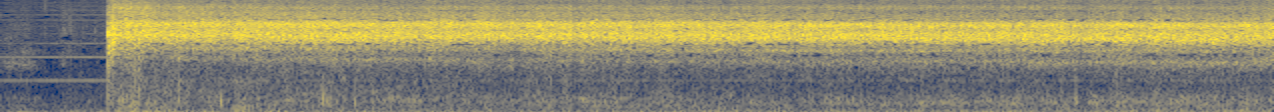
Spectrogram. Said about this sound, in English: You right now, you better be opening your pants, unzipping and pulling down your underwear, and you better be spraying Lysol on your shaft. It should just be like this.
